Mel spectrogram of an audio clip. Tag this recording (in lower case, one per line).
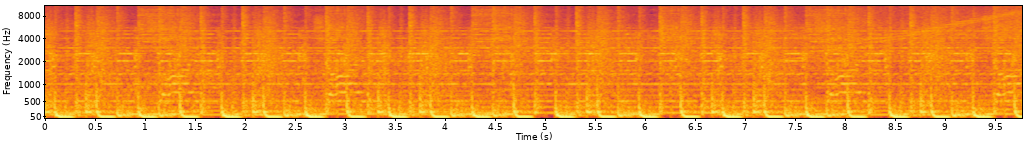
music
